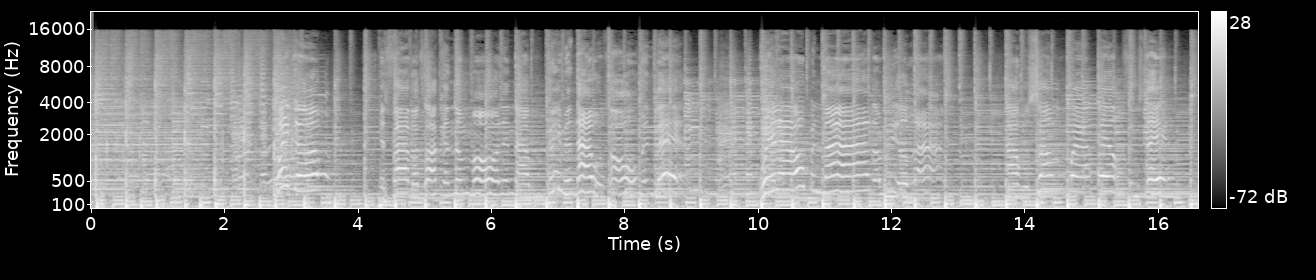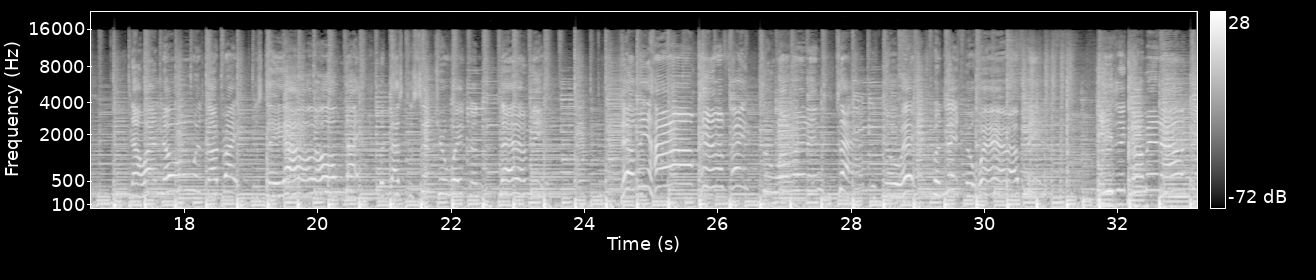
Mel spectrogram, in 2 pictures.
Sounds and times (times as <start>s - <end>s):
Music: 0.0s - 33.2s.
